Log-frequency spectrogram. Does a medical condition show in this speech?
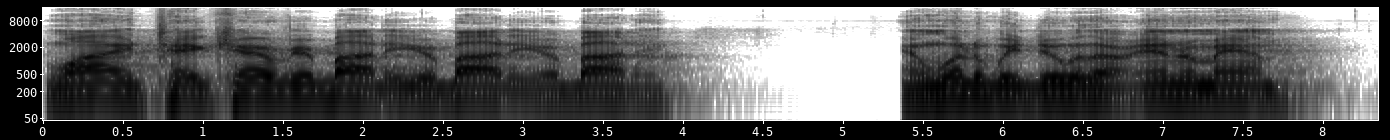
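Yes: ALS; struggles with swallowing, choked seriously on saliva, windpipe tightened, couldn't breathe.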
